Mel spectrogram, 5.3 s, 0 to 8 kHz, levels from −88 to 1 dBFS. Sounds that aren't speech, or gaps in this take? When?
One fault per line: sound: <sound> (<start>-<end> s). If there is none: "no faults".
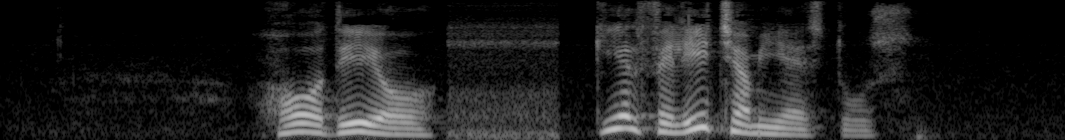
no faults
